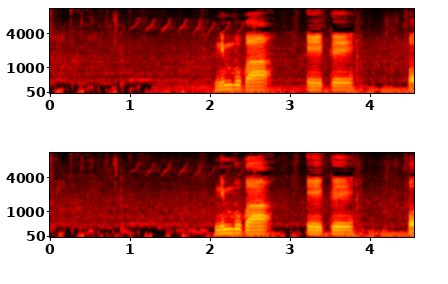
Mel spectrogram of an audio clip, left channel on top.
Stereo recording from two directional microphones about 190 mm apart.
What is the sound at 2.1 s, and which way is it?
Speech, 55° right (ahead or behind).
